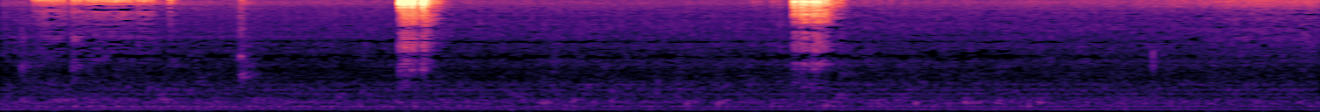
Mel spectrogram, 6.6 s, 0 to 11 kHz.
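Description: Komatsu PC45MR mini excavator's diesel engine running steadily as it digs, with three short, sharp high-pitched bursts about two seconds apart, near the start, about two seconds in and about four seconds in, which are the loudest sounds.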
